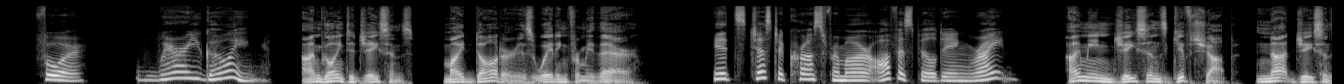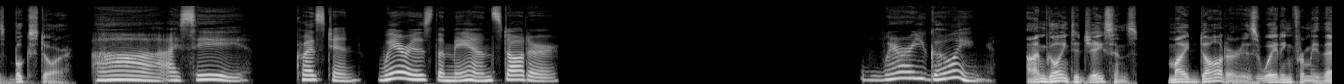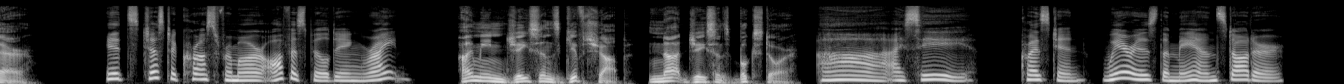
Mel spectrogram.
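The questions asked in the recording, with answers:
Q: Question, where is the man's daughter?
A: At Jason's gift shop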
